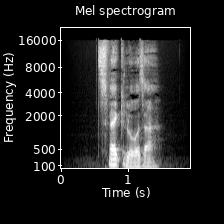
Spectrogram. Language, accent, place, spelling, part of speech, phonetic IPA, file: German, Germany, Berlin, zweckloser, adjective, [ˈt͡svɛkˌloːzɐ], De-zweckloser.ogg
- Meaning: 1. comparative degree of zwecklos 2. inflection of zwecklos: strong/mixed nominative masculine singular 3. inflection of zwecklos: strong genitive/dative feminine singular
